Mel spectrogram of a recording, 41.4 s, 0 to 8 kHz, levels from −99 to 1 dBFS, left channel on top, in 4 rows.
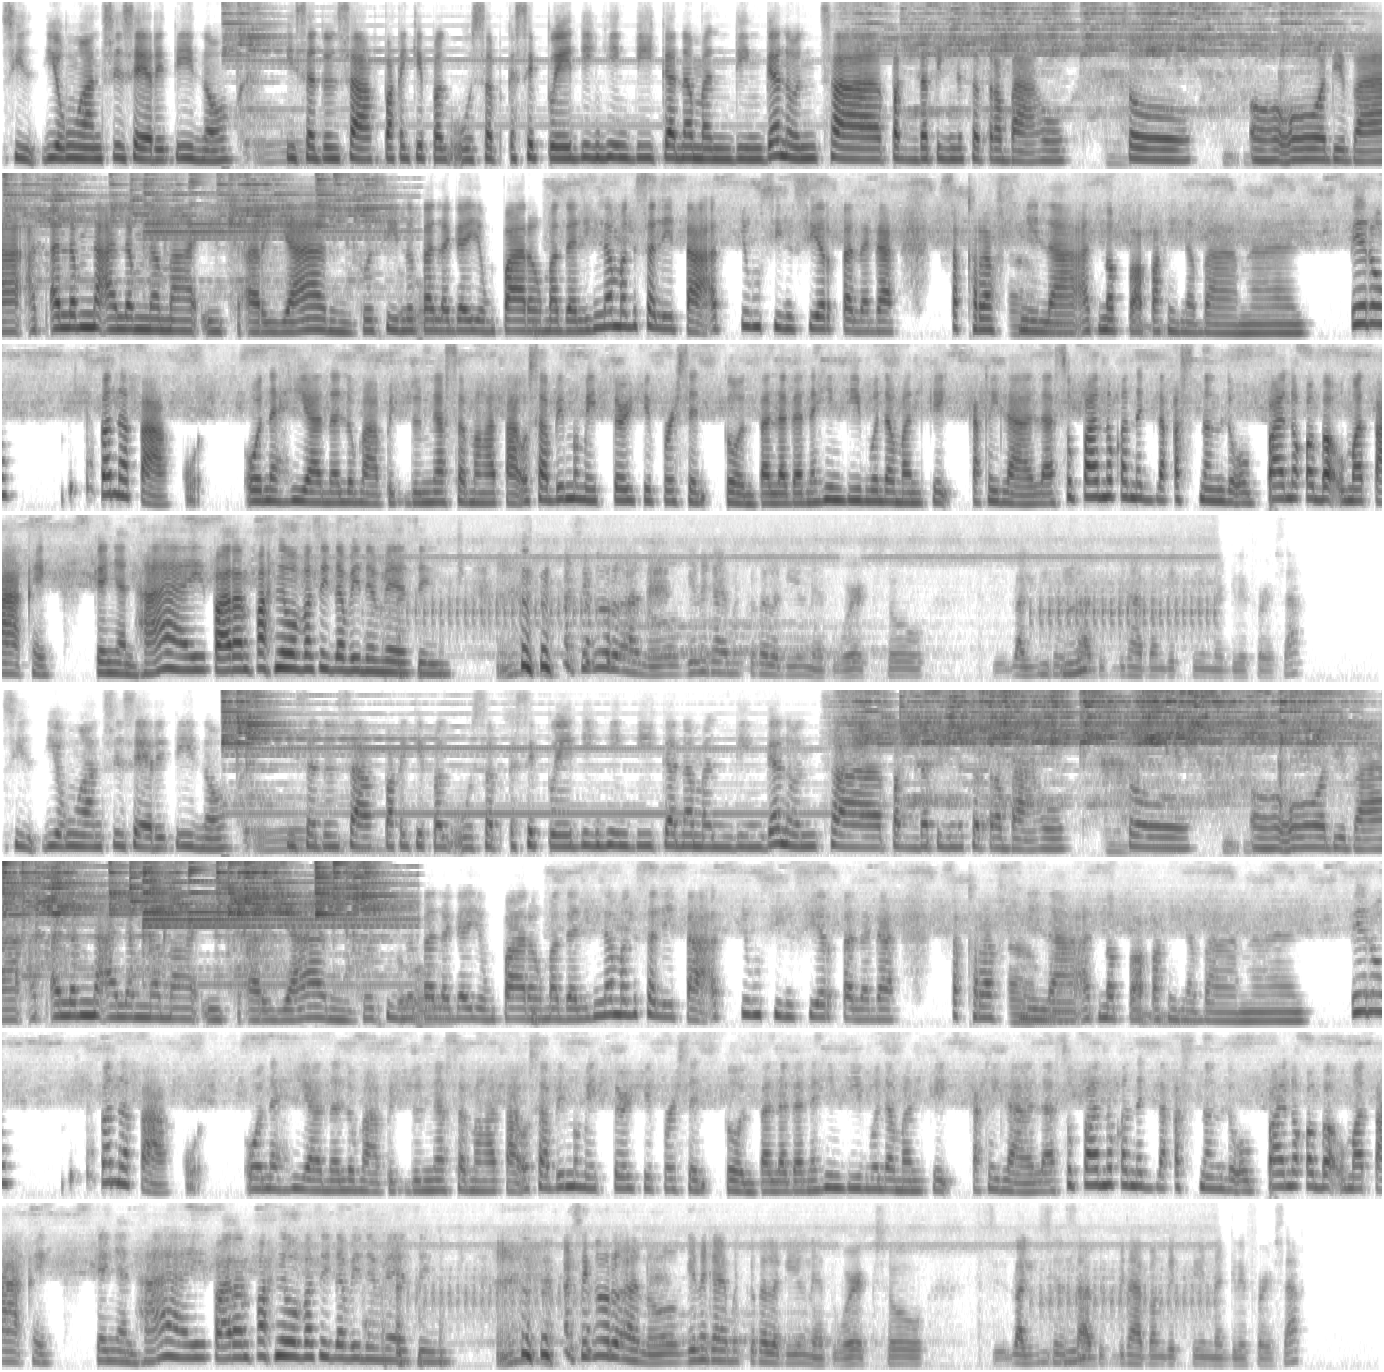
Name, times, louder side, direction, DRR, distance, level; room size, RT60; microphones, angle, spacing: voice 1, 0.0-8.0 8.4-8.9 9.4-20.1 20.5-20.8 21.4-22.2 22.5-31.4 31.7-34.4 34.9-35.2 39.0-39.2, left 6 dB, 55° left, 0.4 m, -39 dB
sound 1, 1.6-13.5, right 9 dB, 90° right, 0.6 m, -36 dB
voice 2, 1.8-2.9 8.2-8.8 9.2-9.4 13.3-13.7 17.9-18.5 18.9-19.1 33.9-34.1 34.7-38.2 38.4-40.8, right 4 dB, 30° right, 0.3 m, -49 dB
sound 2, 14.4-34.1, left 6 dB, 70° left, 0.9 m, -59 dB
sound 3, 33.1-40.2, left 5 dB, 35° left, 0.8 m, -59 dB
3.5 x 2.4 x 2.3 m
head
